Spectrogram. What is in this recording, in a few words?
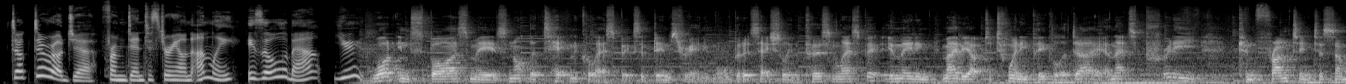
RADIO AD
